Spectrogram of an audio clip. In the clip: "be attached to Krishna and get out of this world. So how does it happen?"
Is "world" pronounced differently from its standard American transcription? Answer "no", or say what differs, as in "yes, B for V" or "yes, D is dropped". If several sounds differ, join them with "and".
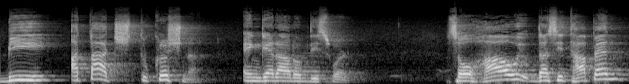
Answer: yes, L is dropped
